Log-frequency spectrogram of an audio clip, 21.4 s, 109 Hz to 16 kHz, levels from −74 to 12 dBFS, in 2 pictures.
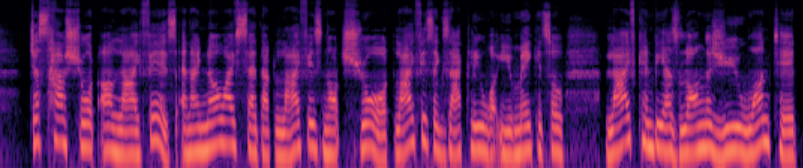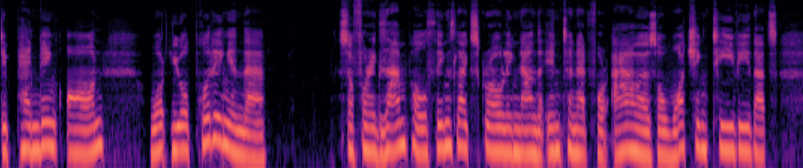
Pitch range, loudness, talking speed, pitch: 170-205 Hz, -17 LUFS, 155 wpm, 185 Hz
